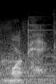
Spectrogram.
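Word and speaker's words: MMORPG: MMO RPG. Impossible to pronounce, but I call it Morpegg.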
